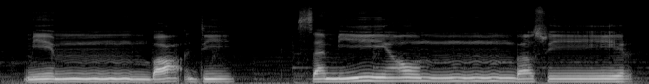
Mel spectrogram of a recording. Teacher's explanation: maka kita harus mengganti nun sukun dan ba itu menjadi huruf mim, seakan-akan menjadi huruf min. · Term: iqlab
